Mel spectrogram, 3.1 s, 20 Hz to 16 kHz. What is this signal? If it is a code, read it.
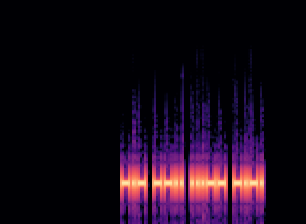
Morse code, heard as a keyed tone, about 44 wpm, 700 Hz. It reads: KZ3C
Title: USA Call Signs - 2x Character Spacing - 45wpm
